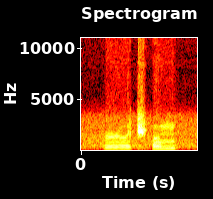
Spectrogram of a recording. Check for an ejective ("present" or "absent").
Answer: present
